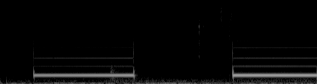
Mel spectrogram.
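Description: Ringing tone on a telephone line while a call is being placed. Two steady, even-pitched beeps of about a second each are separated by a pause of about a second, and a third begins near the end and continues.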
